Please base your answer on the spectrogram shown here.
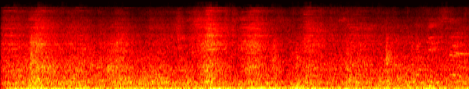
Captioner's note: subway cars rumbling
